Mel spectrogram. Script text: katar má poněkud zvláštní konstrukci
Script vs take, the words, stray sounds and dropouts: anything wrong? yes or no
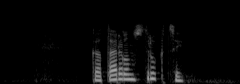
yes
